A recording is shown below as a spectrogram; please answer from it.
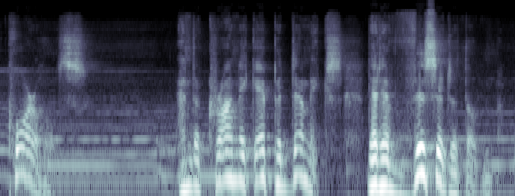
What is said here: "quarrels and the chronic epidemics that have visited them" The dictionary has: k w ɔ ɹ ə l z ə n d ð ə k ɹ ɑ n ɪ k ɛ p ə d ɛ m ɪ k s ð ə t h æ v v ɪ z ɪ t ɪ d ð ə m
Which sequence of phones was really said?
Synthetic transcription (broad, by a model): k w ɔ ɹ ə l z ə n ð ə k ɹ ɑ n ɪ k ɛ p ə d ɛ m ɪ k s ð ə t h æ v v ɪ z ɪ t ɪ d ð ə m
